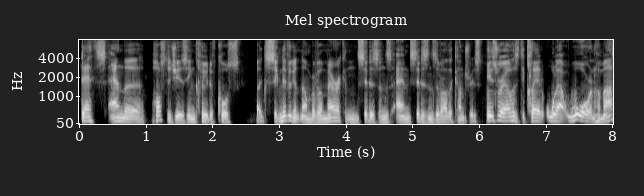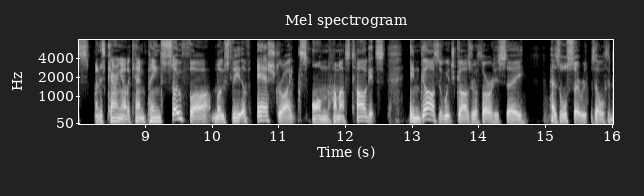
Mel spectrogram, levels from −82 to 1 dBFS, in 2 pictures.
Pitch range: 100-130 Hz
